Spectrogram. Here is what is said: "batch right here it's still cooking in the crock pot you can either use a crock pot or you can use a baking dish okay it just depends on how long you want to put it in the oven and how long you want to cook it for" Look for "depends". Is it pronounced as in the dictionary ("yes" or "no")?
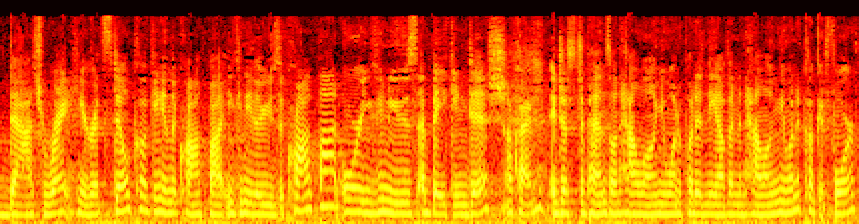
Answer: yes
